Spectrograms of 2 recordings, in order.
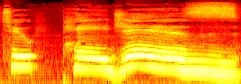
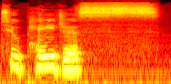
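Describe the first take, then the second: First: Pages ends with a voiced z sound. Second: Pages ends with an unvoiced s sound. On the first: The speaker calls it right. "with a voiced Z" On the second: The speaker calls it wrong.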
